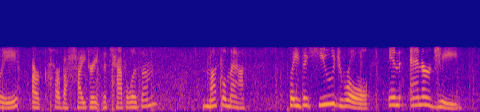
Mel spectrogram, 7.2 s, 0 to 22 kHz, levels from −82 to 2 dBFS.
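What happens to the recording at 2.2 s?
At 2.2 s the speech sounds hoarse and grainy, with nothing above about 3.8 kHz, so it comes across as thin and narrowband. That moment is not special: the damage runs through the whole clip. It is the Speex codec working with too few bits, a texture that fits a bitrate around 11 kbps. The CELP model can't spend enough on the excitation signal, so the speech loses its natural detail. The room noise, about 15 dB below the speech, stays in the background.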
